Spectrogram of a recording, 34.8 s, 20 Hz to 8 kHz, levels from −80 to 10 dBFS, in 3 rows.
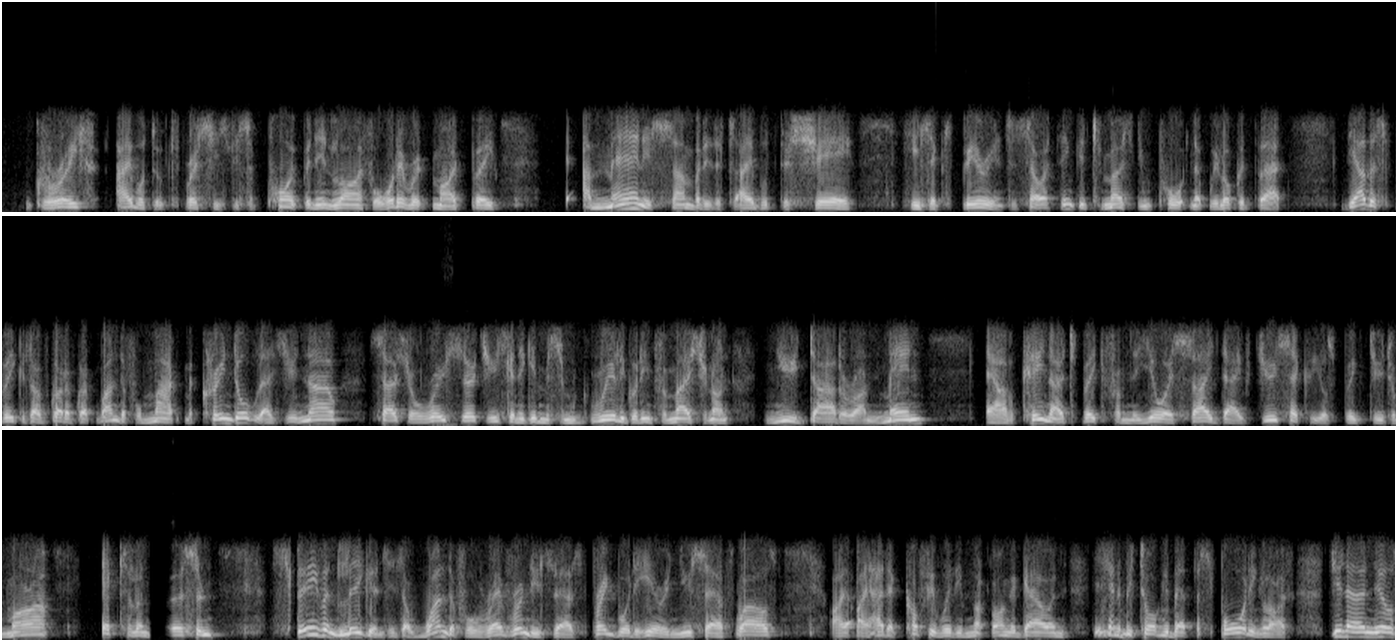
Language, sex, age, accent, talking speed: English, male, 60-79, Australian, 200 wpm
